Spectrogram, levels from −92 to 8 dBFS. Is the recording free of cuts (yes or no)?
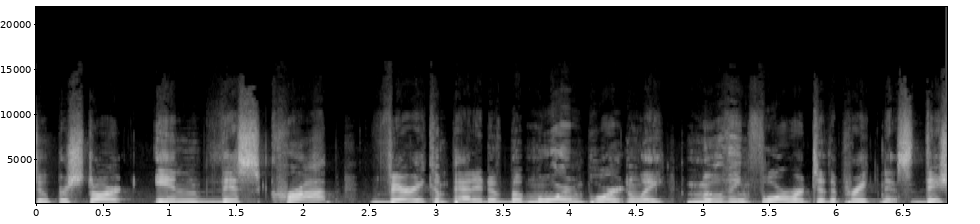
no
